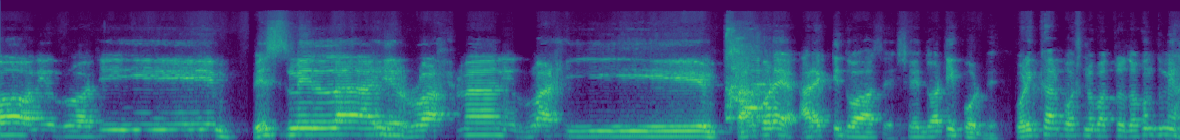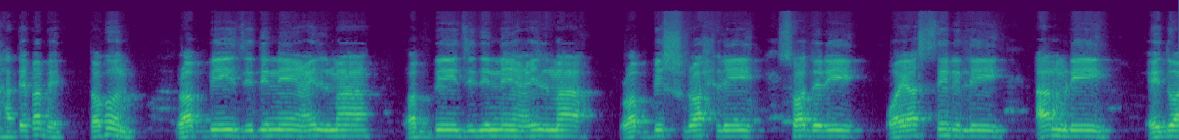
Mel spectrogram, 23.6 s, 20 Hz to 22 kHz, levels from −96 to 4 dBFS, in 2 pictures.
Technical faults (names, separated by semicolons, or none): noise suppressor applied to music or sounds; sound cut by the noise suppressor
